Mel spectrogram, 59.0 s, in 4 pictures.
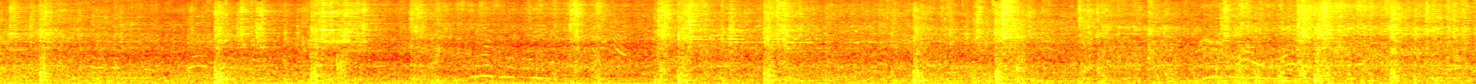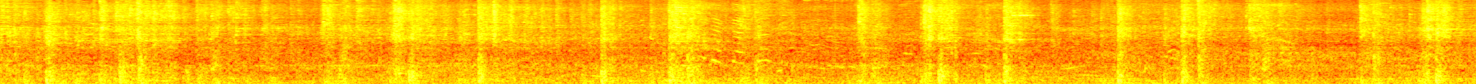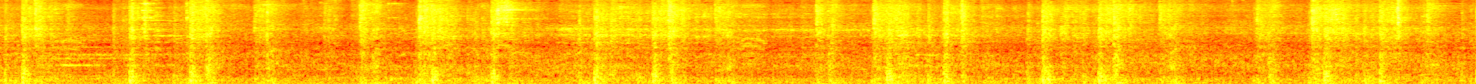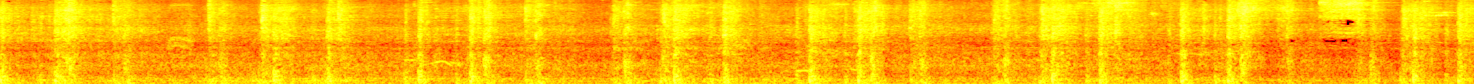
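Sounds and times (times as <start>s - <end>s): steady train rumble: 0.0s - 59.0s
train wheels clacking over joints: 0.0s - 59.0s.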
